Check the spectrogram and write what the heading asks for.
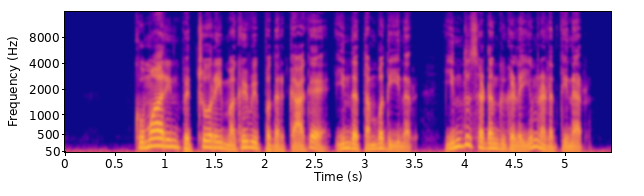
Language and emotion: Tamil, neutral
